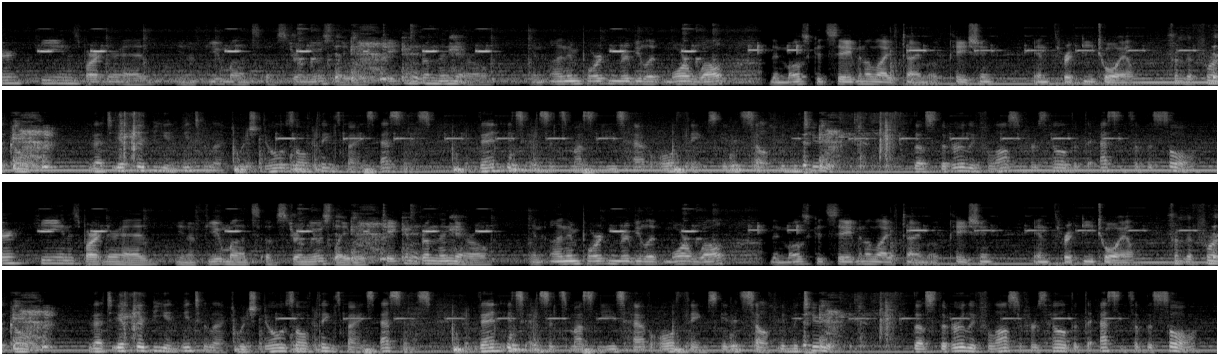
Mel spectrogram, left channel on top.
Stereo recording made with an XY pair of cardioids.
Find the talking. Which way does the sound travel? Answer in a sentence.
In this clip you hear the talking move from right to left and back again.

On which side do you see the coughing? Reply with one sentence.
You can hear the coughing on the left.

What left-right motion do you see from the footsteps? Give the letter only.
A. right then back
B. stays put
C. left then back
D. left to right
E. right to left
A.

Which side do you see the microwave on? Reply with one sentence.
You can hear the microwave on the left.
